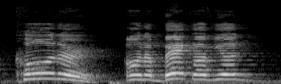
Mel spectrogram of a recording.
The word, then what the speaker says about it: Corner: corner corner is is pronounced two syllables corner corner corner like a street corner Conor walk up son kind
